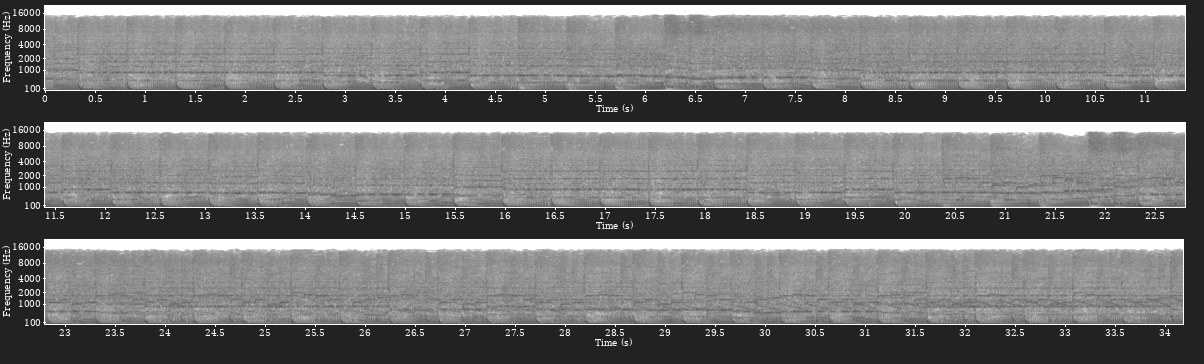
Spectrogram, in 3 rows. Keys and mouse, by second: 0.3 click, 0.5 right click, 1.6 click, 4.4-8.1 drag, 12.5 ctrl+space, 12.7-13.8 ctrl+click, 13.4 ctrl+space, 13.8 click, 21.5-25.6 typing, 25.8 ctrl+Return, 27.5 click.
